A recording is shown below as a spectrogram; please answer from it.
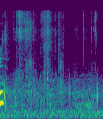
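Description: Faint scattered crackles and rustles of soil and roots as a dahlia tuber clump is pulled up out of the ground by its stems.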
